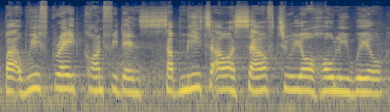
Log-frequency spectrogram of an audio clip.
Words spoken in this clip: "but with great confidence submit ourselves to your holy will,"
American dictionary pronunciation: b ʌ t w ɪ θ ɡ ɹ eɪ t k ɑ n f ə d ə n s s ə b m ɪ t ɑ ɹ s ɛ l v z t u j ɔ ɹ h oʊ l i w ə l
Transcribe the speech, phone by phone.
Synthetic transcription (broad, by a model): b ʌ t w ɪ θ ɡ ɹ eɪ t k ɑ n f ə d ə n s s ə b m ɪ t ɑ w s ɛ l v t u j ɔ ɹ h oʊ l i w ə l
